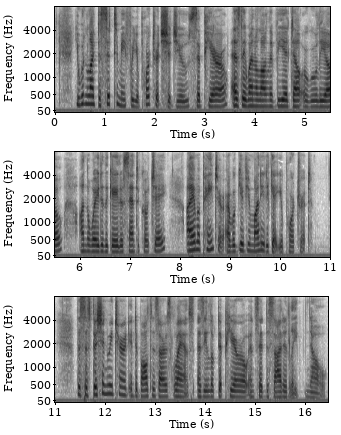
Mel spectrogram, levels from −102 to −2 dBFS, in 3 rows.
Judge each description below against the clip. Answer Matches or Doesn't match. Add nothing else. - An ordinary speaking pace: Doesn't match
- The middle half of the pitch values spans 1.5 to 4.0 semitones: Matches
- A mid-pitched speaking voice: Matches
